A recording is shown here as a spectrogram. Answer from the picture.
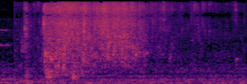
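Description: Ice-cold water sloshing and streaming off a body as a person stands up out of an inflatable cold-plunge tub. It is loudest from about half a second to a second and a half in, then dies down to a trickle.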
